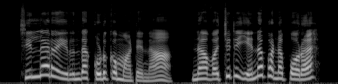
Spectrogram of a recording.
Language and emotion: Tamil, angry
